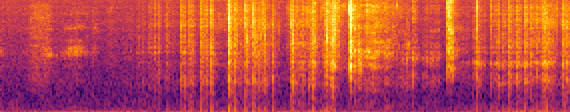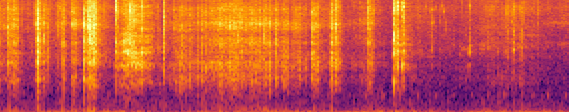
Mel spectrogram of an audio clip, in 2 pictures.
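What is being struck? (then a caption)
Soap bar. A palm-sized, solid, dry orange soap bar is held in the hand and scraped with a metal blade. Short, dry scraping strokes come one after another, with crisp bright snaps at the sharpest cuts over a soft, low rustle.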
